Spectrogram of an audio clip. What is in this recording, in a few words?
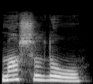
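"martial law", British English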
